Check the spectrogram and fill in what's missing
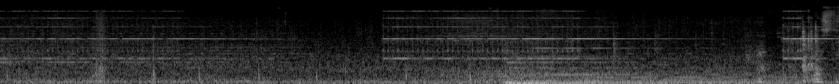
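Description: A telephone ringing in the Devil May Cry 5 video game, faint bell-like rings repeating under a busy game soundscape of patter and background noise, with louder thumps near the end.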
